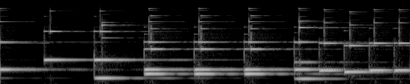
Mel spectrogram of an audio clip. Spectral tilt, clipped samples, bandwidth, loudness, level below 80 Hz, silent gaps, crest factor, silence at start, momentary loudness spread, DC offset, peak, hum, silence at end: 0.5 dB/octave; under 0.1%; 15.5 kHz; -22 LUFS; -76 dBFS; none; 16 dB; 0 s; 5 LU; under 0.1%; -6 dBFS; none; 0 s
